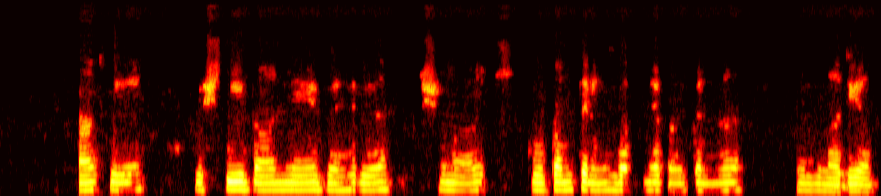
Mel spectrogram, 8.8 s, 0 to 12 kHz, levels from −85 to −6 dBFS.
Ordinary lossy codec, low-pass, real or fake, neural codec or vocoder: Opus, 32 kbps; 10.8 kHz; real; none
